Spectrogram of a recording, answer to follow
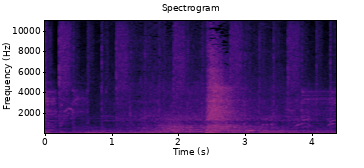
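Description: Car engine revving up, its pitch rising steadily, then a short loud rush of noise about two and a half seconds in before it holds a steady note. Background music plays underneath.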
